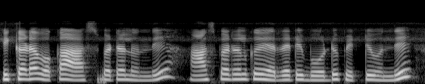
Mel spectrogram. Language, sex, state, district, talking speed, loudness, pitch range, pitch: Telugu, female, Telangana, Mahabubabad, 125 wpm, -16 LUFS, 210-240 Hz, 225 Hz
